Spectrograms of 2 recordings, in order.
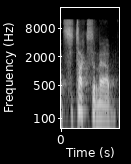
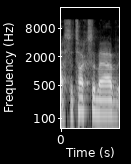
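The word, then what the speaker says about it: cetuximab: It was a anti-cancer drug called I always almost say it wrong, satuximab. uh satuximab it was being administered to people in trials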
